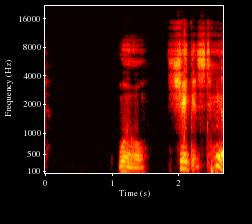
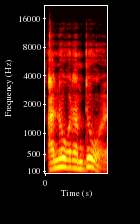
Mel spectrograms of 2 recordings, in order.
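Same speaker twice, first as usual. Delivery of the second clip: defensive insistence; 5 semitones higher, 6 dB louder than usual. Acted. Husband insisting he needs no plumber.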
